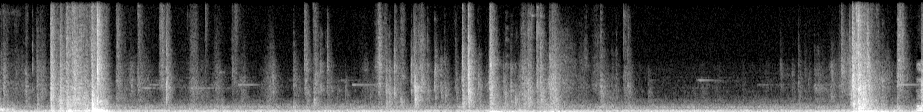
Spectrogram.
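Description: A door opening and closing indoors: a few distinct knocks and thuds spread over a quiet stretch, with faint low rumble in between and one louder bang near the end.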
